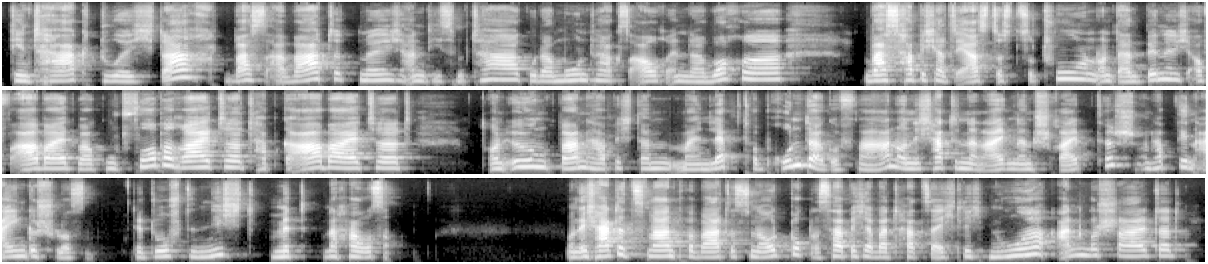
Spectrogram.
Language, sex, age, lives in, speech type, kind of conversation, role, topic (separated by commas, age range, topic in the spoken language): German, female, 40-44, Germany, conversation, podcast, guest, Wie schaffst du klare Grenzen zwischen Arbeit und Freizeit zu Hause?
